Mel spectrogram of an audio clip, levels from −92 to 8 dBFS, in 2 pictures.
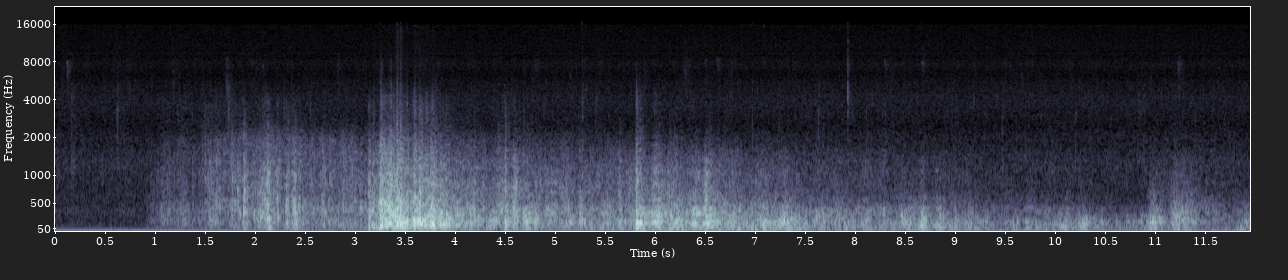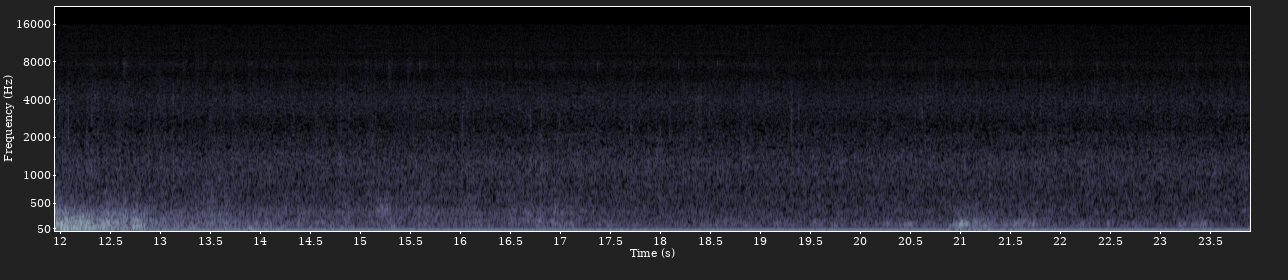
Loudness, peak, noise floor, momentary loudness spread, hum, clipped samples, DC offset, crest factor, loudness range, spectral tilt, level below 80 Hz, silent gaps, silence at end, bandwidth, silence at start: -22 LUFS; 0 dBFS; -56 dBFS; 25 LU; none; under 0.1%; 0.4%; 24 dB; 19 LU; -10 dB/octave; -36 dBFS; none; 2.85 s; 8.4 kHz; 1.05 s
